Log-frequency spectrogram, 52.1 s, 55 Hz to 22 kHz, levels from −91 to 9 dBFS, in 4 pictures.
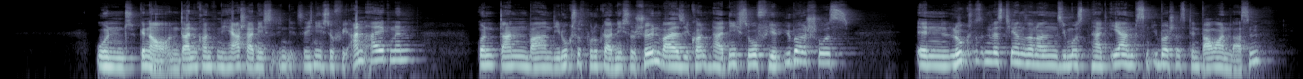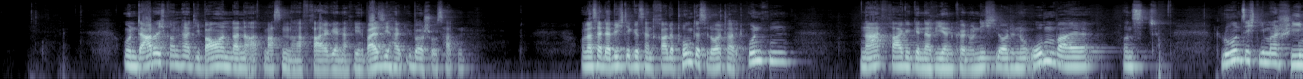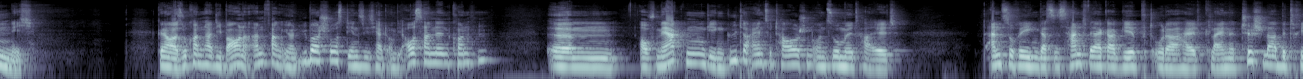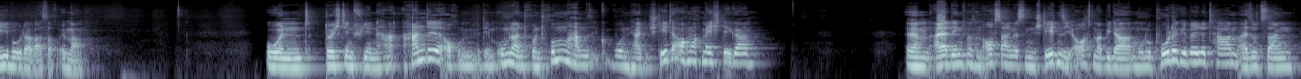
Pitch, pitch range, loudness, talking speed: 155 Hz, 140-185 Hz, -18 LUFS, 185 wpm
